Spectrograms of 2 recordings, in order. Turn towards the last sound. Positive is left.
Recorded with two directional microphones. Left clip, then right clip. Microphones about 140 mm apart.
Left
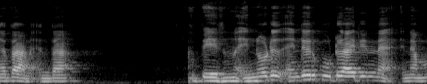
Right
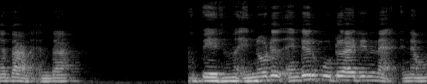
turn(degrees=-15)  # may be behind; listen again after turning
